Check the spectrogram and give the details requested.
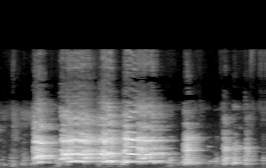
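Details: Pelung-Bangkok crossbreed rooster in a backyard giving a laughing-style crow: a long, harsh, harmonic call broken into pulses, followed by two shorter rough bursts.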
